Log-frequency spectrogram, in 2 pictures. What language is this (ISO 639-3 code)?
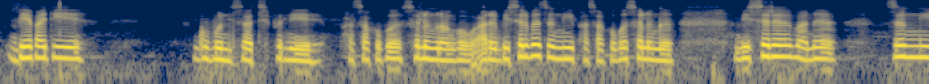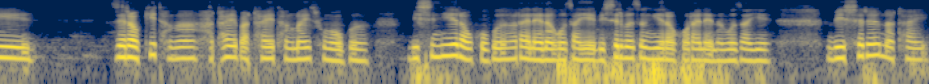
brx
